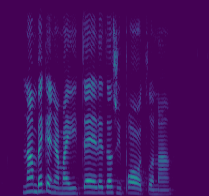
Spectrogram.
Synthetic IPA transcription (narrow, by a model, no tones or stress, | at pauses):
nambɛkʼɛɲamaitʼɛɺɛd͡zazʷipʼɔt͡sʼɔna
